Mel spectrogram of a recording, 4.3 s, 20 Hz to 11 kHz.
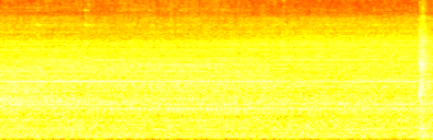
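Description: Metal lathe running at slow speed under power feed while a long-series 10 mm drill bores into grade 5 titanium: a steady machine hum with a constant thin whine.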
